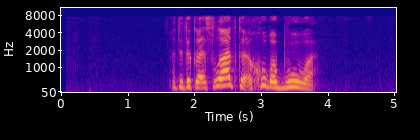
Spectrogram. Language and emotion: Russian, angry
